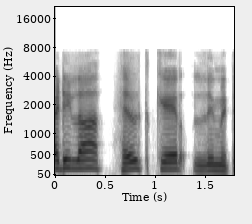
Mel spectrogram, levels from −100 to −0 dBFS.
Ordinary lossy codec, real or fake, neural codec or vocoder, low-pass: none; fake; codec, 16 kHz, 1 kbps, FunCodec, trained on LibriTTS, 50 frames a second; 7.2 kHz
